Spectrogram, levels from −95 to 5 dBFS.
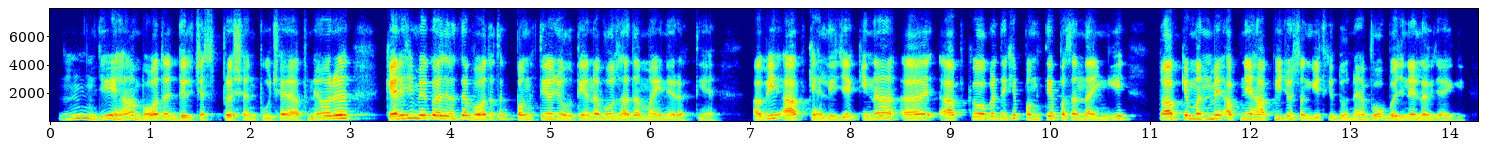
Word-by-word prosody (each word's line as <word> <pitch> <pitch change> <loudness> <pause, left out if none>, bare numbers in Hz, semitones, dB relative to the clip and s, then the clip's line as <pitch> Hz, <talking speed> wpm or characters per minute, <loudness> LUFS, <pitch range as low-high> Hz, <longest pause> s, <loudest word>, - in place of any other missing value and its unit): हुँ। 245 +5 -4
जी 235 - 0
हाँ, 190 +7 +1
बहुत 180 - +2
अ, 185 - +2
दिलचस्प 145 +5 -2
प्रश्न 155 0 -1
पूछा 125 +6 -3
है - - +3
आपने - - -4
और 215 +2 +3 0.5
कह 190 - +10
लीजिए 240 +3 +3
मेरे 235 -2 +4
को 235 - +6
ऐसा 215 -1 +4
लगता 200 +3 0
है 225 - +1
बहुत 175 0 +3
हद 190 - -10
तक 215 -2 -9
पंक्तियाँ 160 +5 0
जो 185 - -1
होती 140 +2 -3
हैं 155 - 0
ना 190 - +1
वो 190 - -1
ज़्यादा 150 0 -1
मायने 135 -2 -4
रखती - - -7
हैं। - - -11 0.4
अभी - - +2
आप - - +3
कह - - 0
लीजिए 140 +6 -3
कि 175 - -3
ना 205 +4 0
अ 180 -1 +1 0.2
आपको 165 +4 -3
अगर 200 +2 -2
देखिए 195 +6 -4
पंक्तियाँ 175 +4 -2
पसंद 175 -4 -1
आएँगी 140 +8 -2 0.4
तो - - +3
आपके 195 +3 +5
मन 195 -2 +1
में 235 +1 +3
अपने 190 +1 0
आप 170 -2 -1
ही 190 - -1
जो 195 0 -4
संगीत 160 -3 -4
की 175 - -6
धुन 135 -3 -6
है 170 - -2
वो 165 +4 -2
बजने 145 +4 +1
लग 125 -7 -2
जाएगी। 105 -2 -7
175 Hz, 250 wpm, -22 LUFS, 155-195 Hz, 0.5 s, कह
